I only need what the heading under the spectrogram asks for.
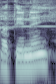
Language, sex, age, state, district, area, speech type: Nepali, male, 45-60, West Bengal, Jalpaiguri, urban, spontaneous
